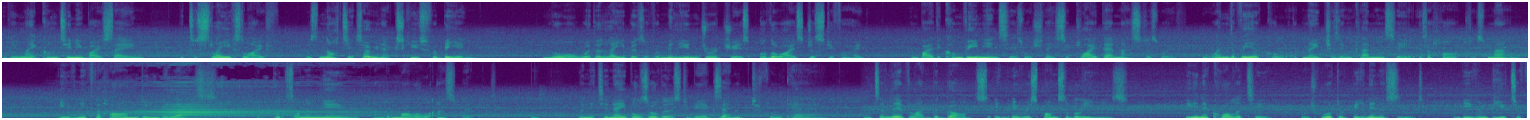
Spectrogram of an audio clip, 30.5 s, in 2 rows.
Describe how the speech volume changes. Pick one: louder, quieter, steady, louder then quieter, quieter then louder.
steady.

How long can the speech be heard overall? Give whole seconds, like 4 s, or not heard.
30 s.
